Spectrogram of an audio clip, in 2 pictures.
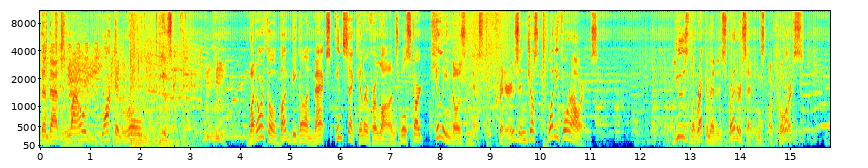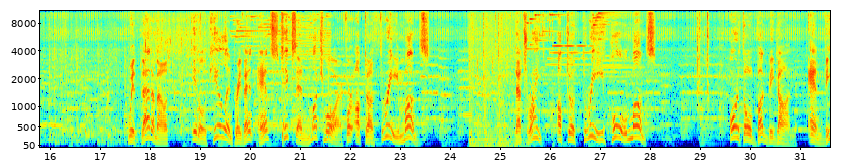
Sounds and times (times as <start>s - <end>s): Speech: 0.0s - 2.8s, 3.6s - 11.2s, 12.7s - 15.3s, 17.6s - 23.6s, 25.3s - 28.1s, 29.6s - 31.6s
Music: 0.0s - 31.6s.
